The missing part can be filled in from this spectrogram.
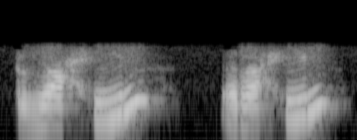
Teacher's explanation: Also das in der Mitte, das ist das H, genau, das ist im Hals.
